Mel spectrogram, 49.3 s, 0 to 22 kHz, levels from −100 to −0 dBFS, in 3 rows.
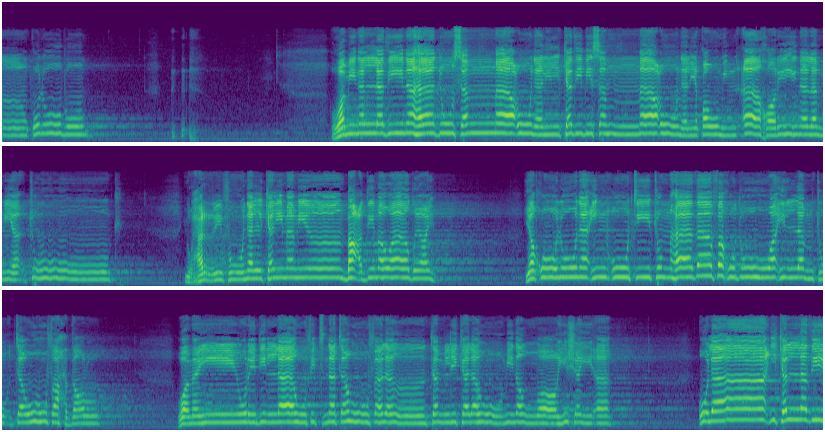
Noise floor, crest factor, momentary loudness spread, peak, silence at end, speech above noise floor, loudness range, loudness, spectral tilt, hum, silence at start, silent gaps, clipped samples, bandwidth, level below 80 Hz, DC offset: -64 dBFS; 22 dB; 12 LU; -2 dBFS; 0 s; 41 dB; 9 LU; -22 LUFS; -3 dB/octave; none; 0 s; none; under 0.1%; 10.5 kHz; -72 dBFS; under 0.1%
